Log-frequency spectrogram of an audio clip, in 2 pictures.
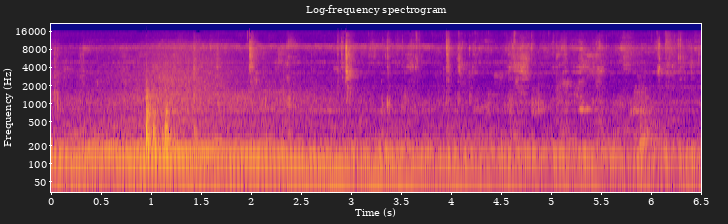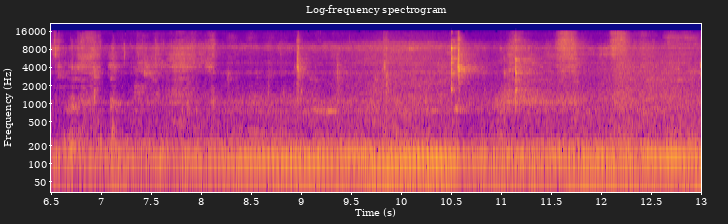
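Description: A person chewing fried rat meat with open-mouth eating noises and scattered sharp clicks, over a steady low hum.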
